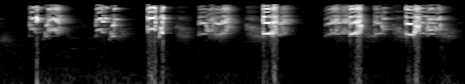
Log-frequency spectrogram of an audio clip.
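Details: Lovebird giving loud, harsh, high-pitched screechy bursts of chatter, each under a second long, repeated with short pauses throughout.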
